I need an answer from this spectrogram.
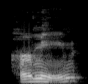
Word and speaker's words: Hermine: It is pronounced Hermine.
